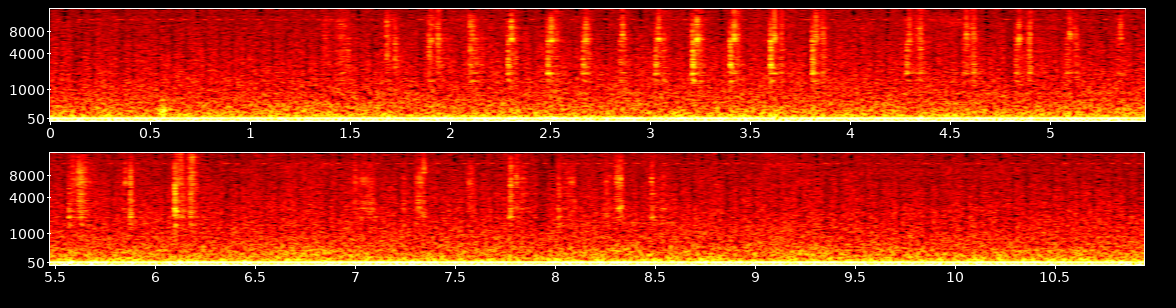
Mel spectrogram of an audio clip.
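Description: Hand ratchet clicking in three short runs of quick, even clicks as bolts are run in, over a steady low hum.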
